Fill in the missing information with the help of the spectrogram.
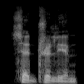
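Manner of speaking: ordinary delivery, nothing marked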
